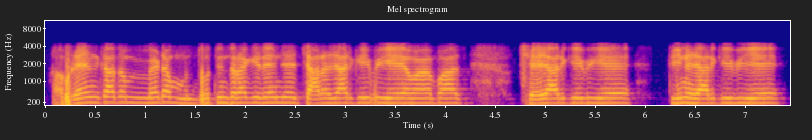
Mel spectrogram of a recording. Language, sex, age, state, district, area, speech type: Hindi, male, 60+, Madhya Pradesh, Gwalior, rural, conversation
